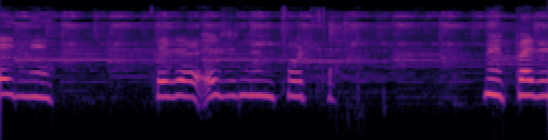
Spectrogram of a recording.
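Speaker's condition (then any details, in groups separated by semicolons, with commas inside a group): Cerebral palsy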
